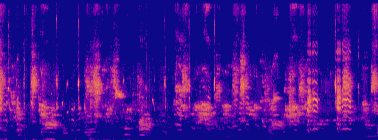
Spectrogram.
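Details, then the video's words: Playing finches fill the air with busy, high-pitched twittering and chirps from several birds at once, some notes squeaky and slurred, with low bumping noises early on. "Cute Birds Chirping Sounds | Beautiful Finches Playing"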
